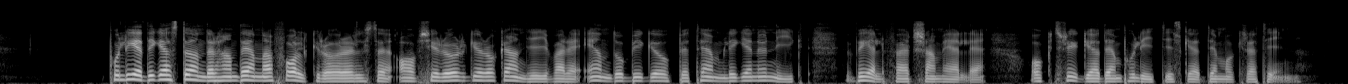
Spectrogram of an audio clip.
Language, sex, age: Swedish, female, 67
